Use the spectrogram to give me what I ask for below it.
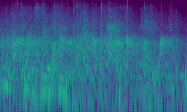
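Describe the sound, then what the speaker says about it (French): Forum audience applauding a speaker in a hall, a short burst of dense clapping with voices talking over it. "Applaudissez-la"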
